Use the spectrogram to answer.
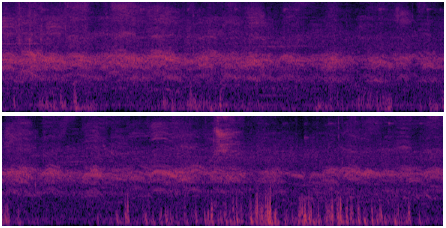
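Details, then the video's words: Crows cawing loudly: harsh, nasal caws tumbling over each other in rapid, uneven succession, with dull low rumbling and thumping noise underneath that grows busier toward the end. "Loud Crow Noises, Kak Pakhi Sound, Kauwa Ki Awaaz, Kakkar Dak"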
